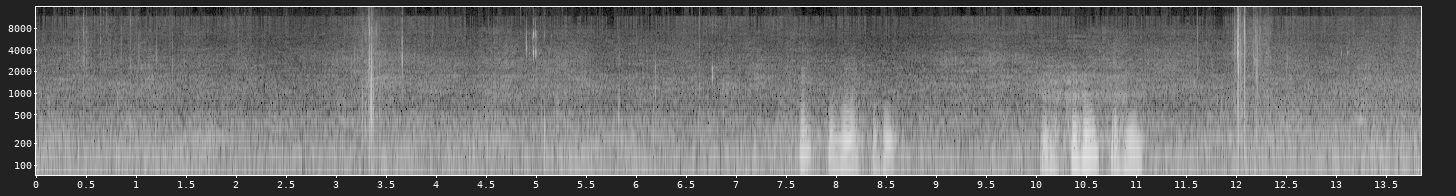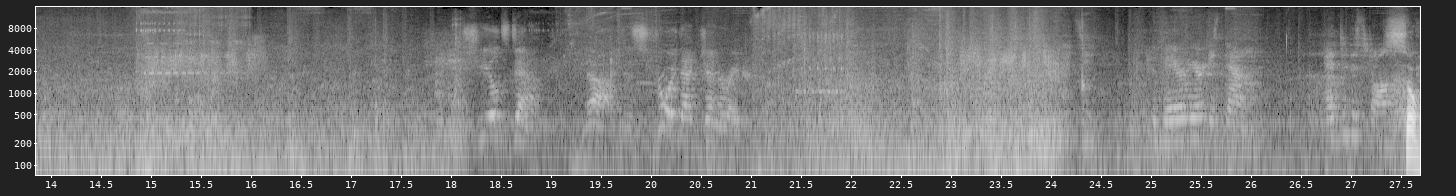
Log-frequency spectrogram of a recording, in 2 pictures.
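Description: Game sound effects whoosh and zap.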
